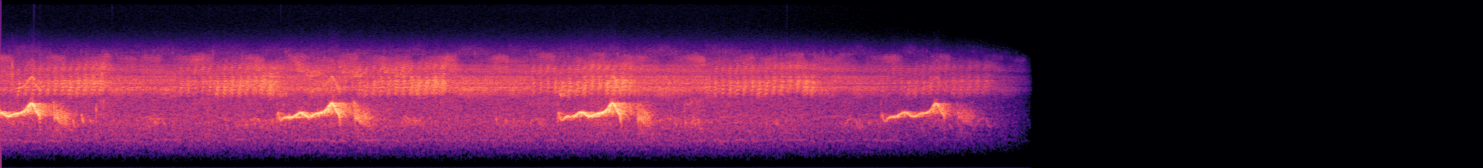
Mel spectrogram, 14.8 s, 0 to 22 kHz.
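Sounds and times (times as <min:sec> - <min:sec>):
collared laughingthrush whistled call: 0:00.0 - 0:01.1, 0:02.4 - 0:04.2, 0:05.6 - 0:06.6, 0:08.8 - 0:10.0
steady high insect-like hiss: 0:00.0 - 0:10.3.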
